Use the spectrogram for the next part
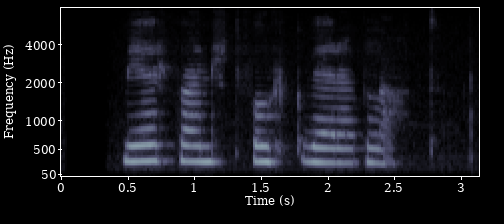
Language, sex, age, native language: Icelandic, female, 7, Icelandic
